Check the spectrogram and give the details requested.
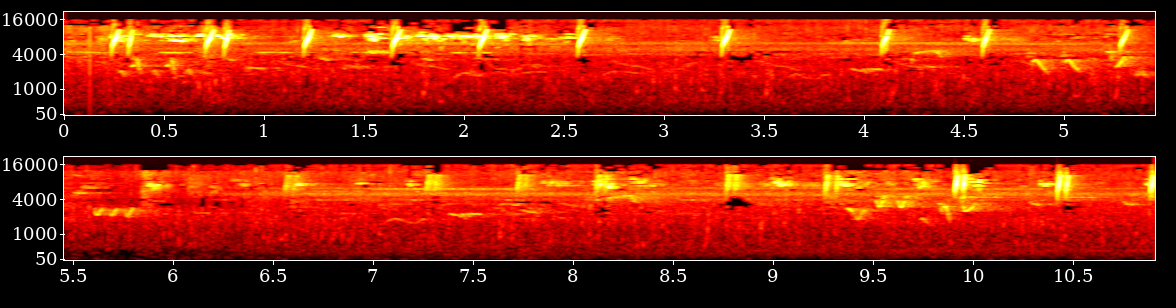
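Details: Wild coppery-headed emerald giving sharp, very high chip notes in irregular bursts, mixed with other bird twitters and a steady high background hum.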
